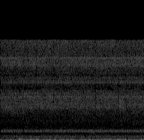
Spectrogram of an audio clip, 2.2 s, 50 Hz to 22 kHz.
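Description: Nakamichi BX-100 cassette deck's tape transport running in play, a low, steady running sound. It keeps running without auto-stopping now that the optical sensor that reads reel rotation has been replaced.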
